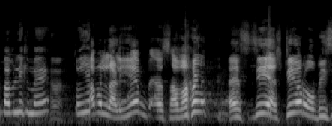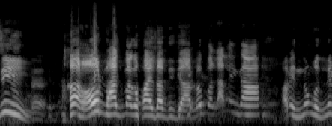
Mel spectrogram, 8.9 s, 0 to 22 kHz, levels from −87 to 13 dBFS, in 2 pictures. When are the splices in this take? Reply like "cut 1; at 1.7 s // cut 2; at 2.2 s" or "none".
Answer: cut 1; at 1.2 s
